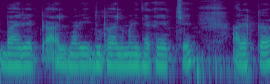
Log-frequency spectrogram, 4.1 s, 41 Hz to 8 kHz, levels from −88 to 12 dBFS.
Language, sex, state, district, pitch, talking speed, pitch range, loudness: Bengali, male, West Bengal, Jhargram, 135 Hz, 150 wpm, 130-135 Hz, -36 LUFS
